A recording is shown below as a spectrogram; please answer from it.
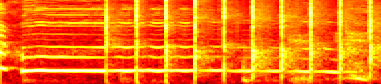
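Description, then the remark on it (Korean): Steady rhythmic hand clapping by show hosts along to a song being performed, about ten sharp claps in an even beat, over a loud sustained tone, like a held singing note or music. “이 노래 예 듣고 저희가 또 박수 쳐드릴게요.”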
